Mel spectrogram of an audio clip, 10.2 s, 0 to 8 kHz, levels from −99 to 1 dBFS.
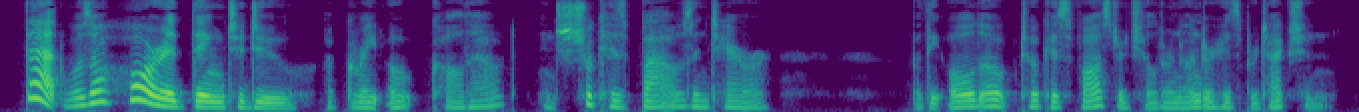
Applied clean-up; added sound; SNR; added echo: none; none; none; none.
